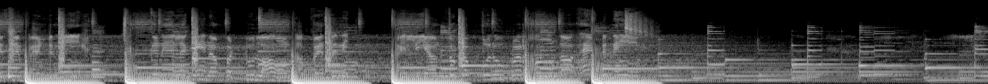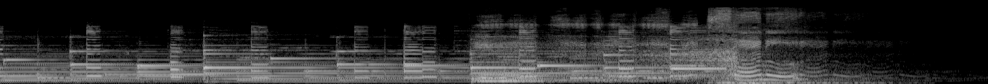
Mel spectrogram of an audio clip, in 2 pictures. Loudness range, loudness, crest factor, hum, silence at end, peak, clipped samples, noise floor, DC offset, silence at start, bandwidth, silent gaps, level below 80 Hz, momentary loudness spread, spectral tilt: 15 LU; -14 LUFS; 12 dB; none; 1.8 s; 0 dBFS; under 0.1%; -64 dBFS; under 0.1%; 0 s; 13 kHz; none; -14 dBFS; 19 LU; -6 dB/octave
